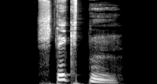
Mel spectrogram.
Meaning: inflection of sticken: 1. first/third-person plural preterite 2. first/third-person plural subjunctive II
- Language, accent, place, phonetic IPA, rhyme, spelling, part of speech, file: German, Germany, Berlin, [ˈʃtɪktn̩], -ɪktn̩, stickten, verb, De-stickten.ogg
